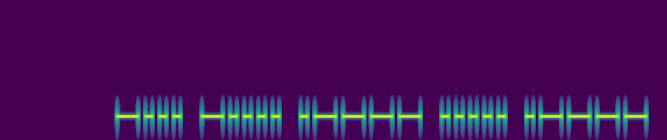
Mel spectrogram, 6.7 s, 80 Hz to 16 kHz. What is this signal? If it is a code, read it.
Morse code, heard as a keyed tone, about 17 wpm, 700 Hz. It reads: B6151
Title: Five Challenging Letter-Number Combinations 17wpm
